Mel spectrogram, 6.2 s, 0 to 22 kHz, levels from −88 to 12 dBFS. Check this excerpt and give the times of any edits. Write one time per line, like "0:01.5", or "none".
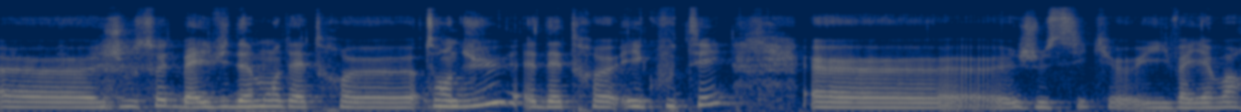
0:02.1

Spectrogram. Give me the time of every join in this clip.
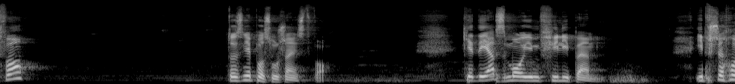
0:05.0

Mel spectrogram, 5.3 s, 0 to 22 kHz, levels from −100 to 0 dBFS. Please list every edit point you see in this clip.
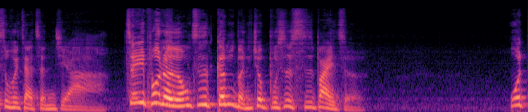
0:01.2

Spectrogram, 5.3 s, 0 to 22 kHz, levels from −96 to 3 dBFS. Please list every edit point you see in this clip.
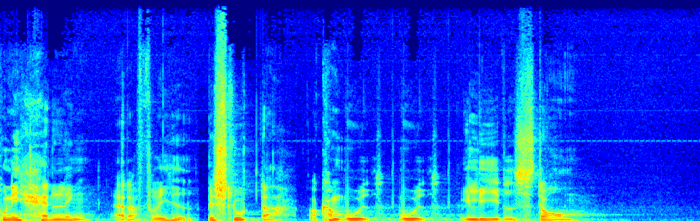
0:01.5
0:02.2
0:03.0

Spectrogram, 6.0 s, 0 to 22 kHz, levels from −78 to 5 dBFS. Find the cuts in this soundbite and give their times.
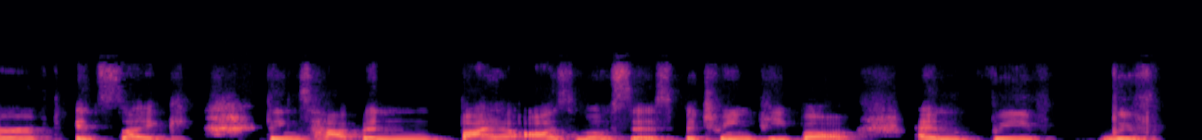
0:01.3

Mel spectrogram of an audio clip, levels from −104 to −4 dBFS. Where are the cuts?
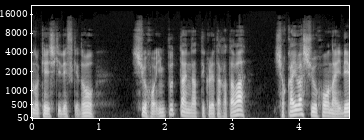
none

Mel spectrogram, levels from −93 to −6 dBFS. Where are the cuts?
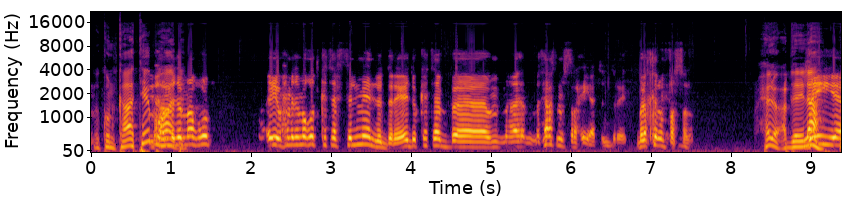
0:06.8

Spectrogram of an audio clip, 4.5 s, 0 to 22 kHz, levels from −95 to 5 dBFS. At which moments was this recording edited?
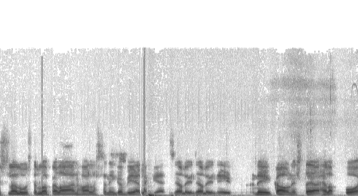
0:02.4

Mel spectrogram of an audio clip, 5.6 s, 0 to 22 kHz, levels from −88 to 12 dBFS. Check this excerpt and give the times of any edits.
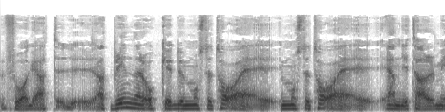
0:01.4
0:03.5

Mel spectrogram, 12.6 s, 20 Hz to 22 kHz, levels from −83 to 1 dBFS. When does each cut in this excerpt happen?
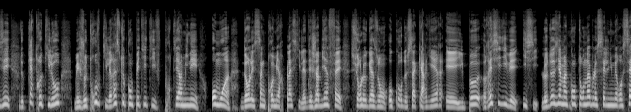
none

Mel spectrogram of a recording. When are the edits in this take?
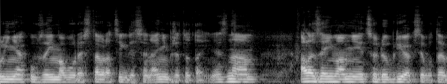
none

